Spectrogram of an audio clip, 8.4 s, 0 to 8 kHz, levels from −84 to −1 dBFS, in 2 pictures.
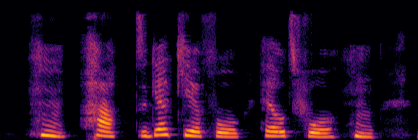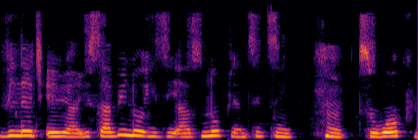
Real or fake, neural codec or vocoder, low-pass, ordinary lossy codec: fake; vocoder, 44.1 kHz, 128 mel bands, Pupu-Vocoder; 7.2 kHz; AAC, 32 kbps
